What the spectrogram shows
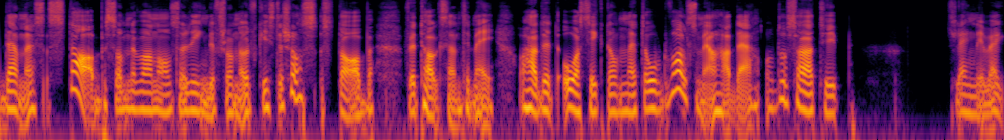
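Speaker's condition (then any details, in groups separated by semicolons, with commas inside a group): No condition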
